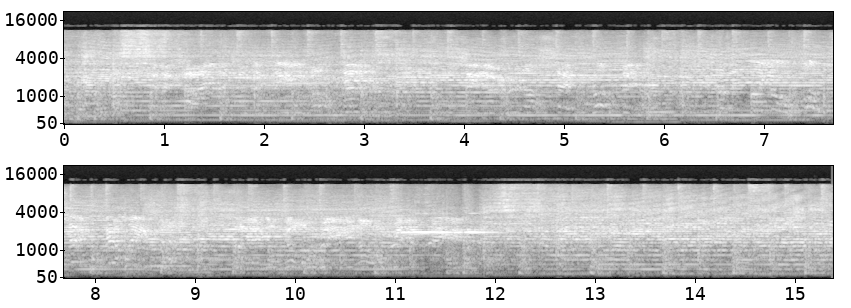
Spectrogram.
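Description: Live gothic rock band playing: drums and electric guitar in a loud, continuous full-band mix.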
